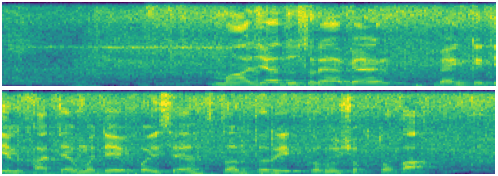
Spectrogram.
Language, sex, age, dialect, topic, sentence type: Marathi, male, 18-24, Standard Marathi, banking, question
